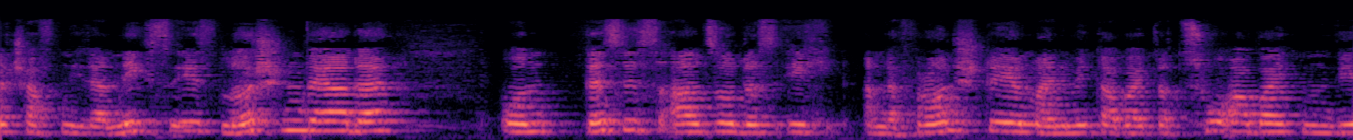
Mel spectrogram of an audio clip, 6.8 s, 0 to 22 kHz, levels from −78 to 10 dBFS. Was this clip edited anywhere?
no; 0 cuts

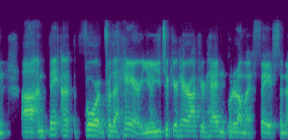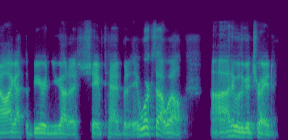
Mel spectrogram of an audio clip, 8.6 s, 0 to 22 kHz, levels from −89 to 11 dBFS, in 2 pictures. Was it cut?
no; 0 cuts

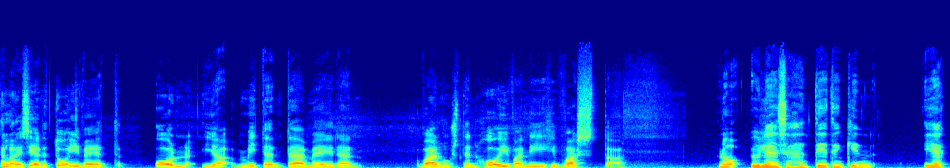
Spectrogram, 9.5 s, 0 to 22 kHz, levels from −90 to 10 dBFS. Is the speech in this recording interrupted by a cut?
no; 0 cuts

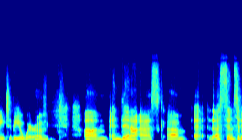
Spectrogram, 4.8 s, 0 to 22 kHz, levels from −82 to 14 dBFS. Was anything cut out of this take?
yes; 1 cut; at 2.2 s

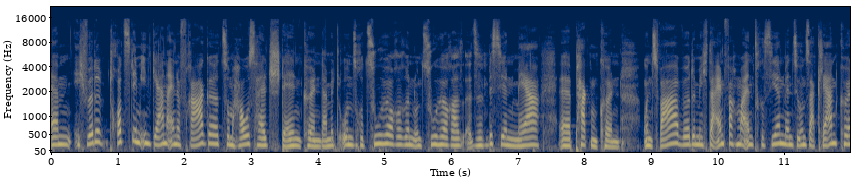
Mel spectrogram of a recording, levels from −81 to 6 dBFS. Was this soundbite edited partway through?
no; 0 cuts

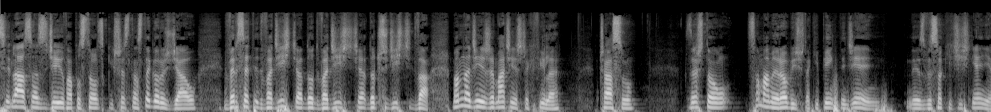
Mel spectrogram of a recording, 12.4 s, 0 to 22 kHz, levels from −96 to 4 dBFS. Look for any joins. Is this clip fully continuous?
yes; 0 cuts

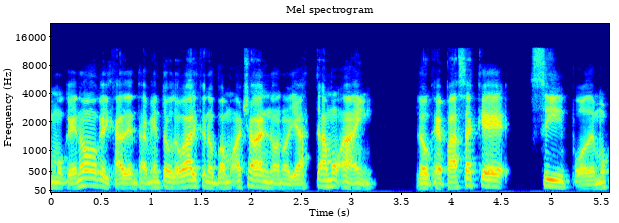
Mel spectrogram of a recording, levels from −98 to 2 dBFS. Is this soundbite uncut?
yes; 0 cuts

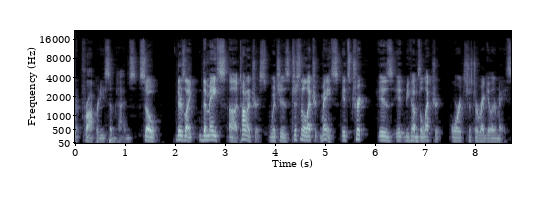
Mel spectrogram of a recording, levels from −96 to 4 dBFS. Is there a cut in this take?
no; 0 cuts

